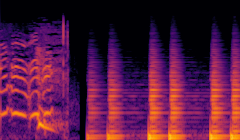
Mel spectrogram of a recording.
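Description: A high, wavering animal call in the first half-second or so, then from about a second in a repeating keyboard-and-bass music figure with strong, regular beats.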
